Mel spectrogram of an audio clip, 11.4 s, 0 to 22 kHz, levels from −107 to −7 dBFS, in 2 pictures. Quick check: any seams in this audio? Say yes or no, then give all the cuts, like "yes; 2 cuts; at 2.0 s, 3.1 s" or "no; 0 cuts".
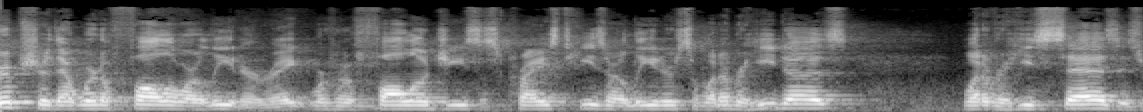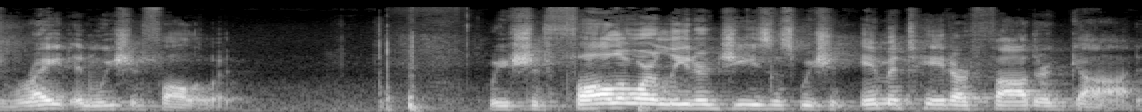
no; 0 cuts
